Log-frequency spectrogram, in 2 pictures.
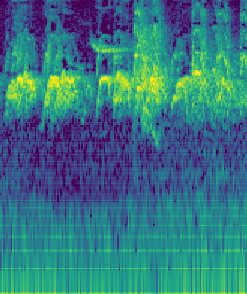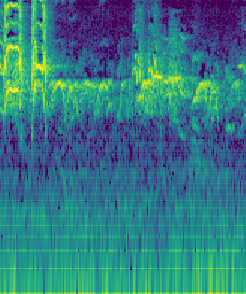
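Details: Mixed parakeets in a walk-in aviary at a parrot park, fed and handled by visitors: loud, scratchy warbling and squawky chirps run together continuously, with a few sharp buzzy notes standing out midway.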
